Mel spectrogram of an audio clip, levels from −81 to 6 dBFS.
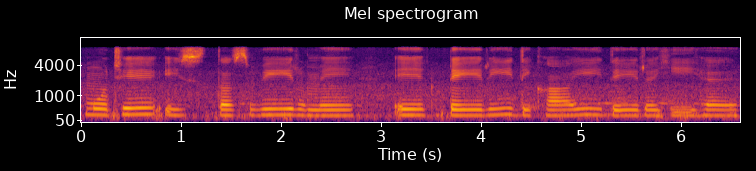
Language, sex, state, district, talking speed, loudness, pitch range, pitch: Hindi, male, Haryana, Rohtak, 90 wpm, -17 LUFS, 185-200 Hz, 190 Hz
